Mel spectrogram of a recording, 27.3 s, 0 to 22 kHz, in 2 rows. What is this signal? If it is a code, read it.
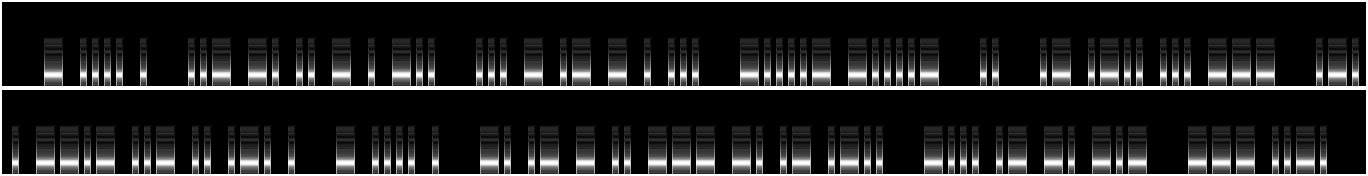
Morse code, heard as a keyed tone, about 20 wpm, 550 Hz. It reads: THE UNITED STATES -- I ALSO REQUIRE THE NATIONAL BANK OF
